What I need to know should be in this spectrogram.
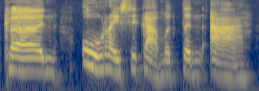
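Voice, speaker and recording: A woman playing a chatty, reassuring aunt in a Filipino radio comedy-drama, unhurried, with a Filipino accent. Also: mid-range voice, bright, forceful tone, no echo, studio quality. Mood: amused, reassuring. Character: chatty, reassuring aunt, older than the wife.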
